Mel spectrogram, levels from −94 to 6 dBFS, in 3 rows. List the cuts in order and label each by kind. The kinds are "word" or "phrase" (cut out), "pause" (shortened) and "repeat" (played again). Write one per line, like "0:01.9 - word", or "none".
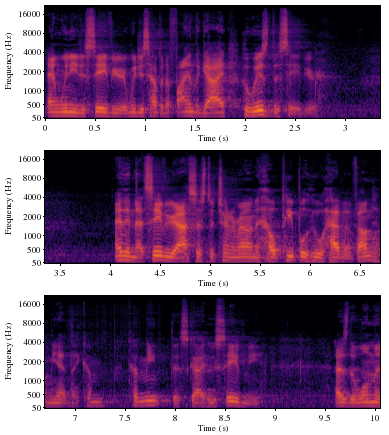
0:07.0 - word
